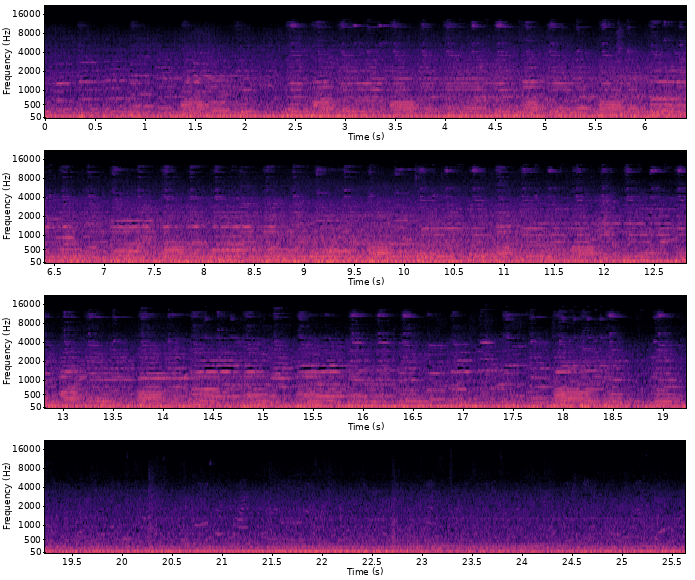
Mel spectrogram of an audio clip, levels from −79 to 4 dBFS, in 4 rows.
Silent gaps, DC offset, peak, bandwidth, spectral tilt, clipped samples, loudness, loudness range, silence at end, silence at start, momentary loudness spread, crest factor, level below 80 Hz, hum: none; under 0.1%; -14 dBFS; 14.5 kHz; -6.5 dB/octave; under 0.1%; -31 LUFS; 6 LU; 0 s; 0 s; 7 LU; 14 dB; -36 dBFS; none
